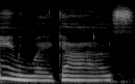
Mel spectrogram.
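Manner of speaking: put-on American southern accent. Retelling a catchphrase of Llama Mama Kayla: imitating Llama Mama Kayla's southern accent. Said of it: "With her southern accent".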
